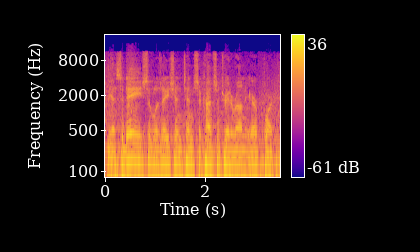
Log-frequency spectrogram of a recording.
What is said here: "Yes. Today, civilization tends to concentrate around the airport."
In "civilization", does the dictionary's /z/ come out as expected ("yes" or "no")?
yes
